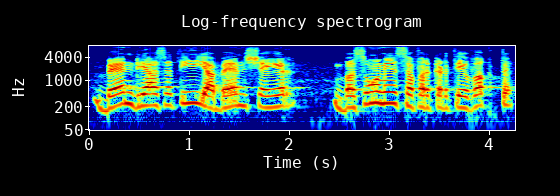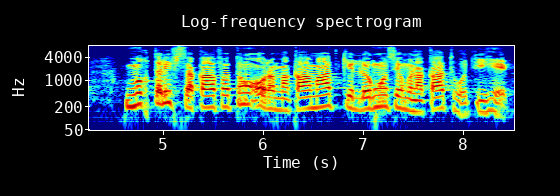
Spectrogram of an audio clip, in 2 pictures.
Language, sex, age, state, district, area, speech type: Urdu, male, 18-30, Uttar Pradesh, Saharanpur, urban, spontaneous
